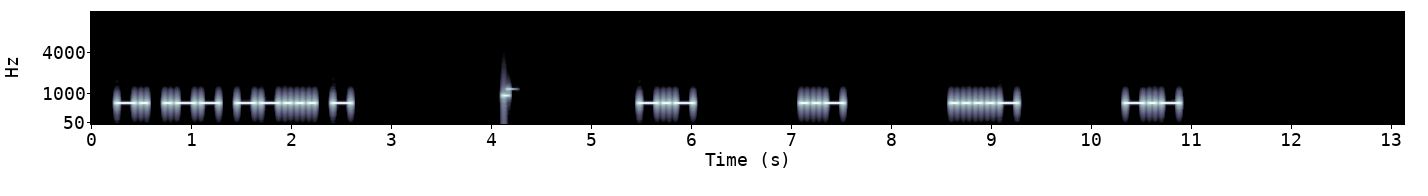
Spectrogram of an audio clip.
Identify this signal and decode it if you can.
Morse code, heard as a keyed tone, about 20 wpm, spaced as for 10 wpm, 700 Hz. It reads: NW7T KU4K
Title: USA Call Signs - 4 Characters - 6x Character Spacing - 20wpm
